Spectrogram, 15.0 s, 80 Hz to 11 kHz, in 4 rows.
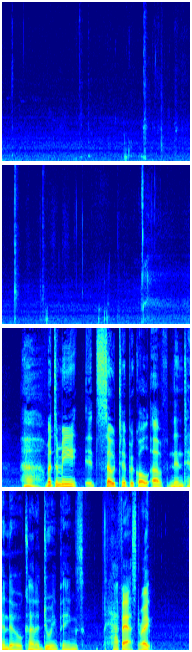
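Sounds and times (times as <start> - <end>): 
soft steady hiss: 0.0 - 15.0
person sipping a drink: 1.5 - 3.5, 4.5 - 6.9
speech: 8.0 - 14.4.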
